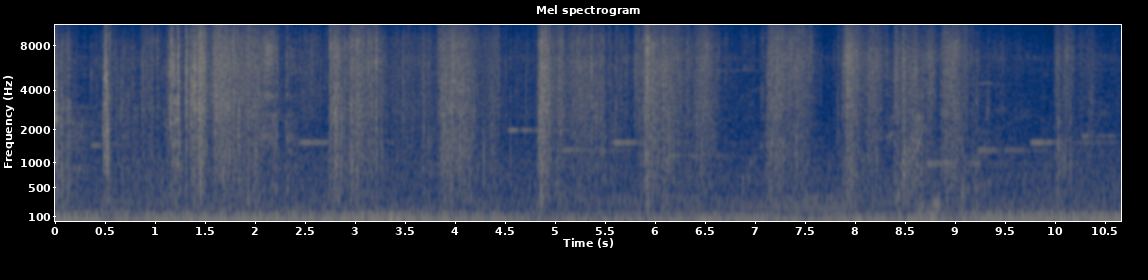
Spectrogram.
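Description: Footsteps crunching and rustling through dry leaf litter on a forest floor, at an irregular pace. A few faint, short high tones sound in between.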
